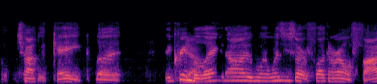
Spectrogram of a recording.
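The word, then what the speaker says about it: crème brûlée: to be a dick do you think it's actually called cream brulee because that's not that's that's not what it's called do you want to know how to say it sure it's called it's called creme brulee because it's french like french crema like creme brulee like that right but i like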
